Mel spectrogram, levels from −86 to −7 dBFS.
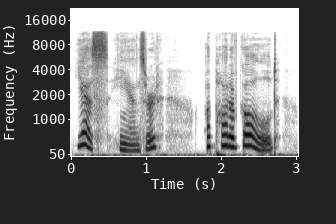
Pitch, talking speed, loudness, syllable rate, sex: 230 Hz, 140 wpm, -18 LUFS, 4.2 syllables/s, female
